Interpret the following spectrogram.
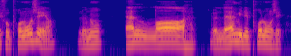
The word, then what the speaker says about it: Allah: fatigue dans ce cas-là Allah et leif ici on le prononce pas parce qu'on fait la liaison c'est un alif de liaison à chaque fois que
